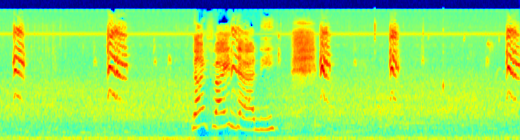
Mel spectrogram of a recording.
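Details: Yellow-bellied sapsucker at a tree next to a house in Woodlawn, Montgomery County, Tennessee, giving short, nasal, harmonic squeals every one to two seconds, with a lower, wavering burst midway, over a steady low rumble.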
